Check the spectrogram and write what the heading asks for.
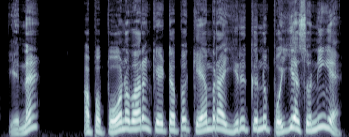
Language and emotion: Tamil, angry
